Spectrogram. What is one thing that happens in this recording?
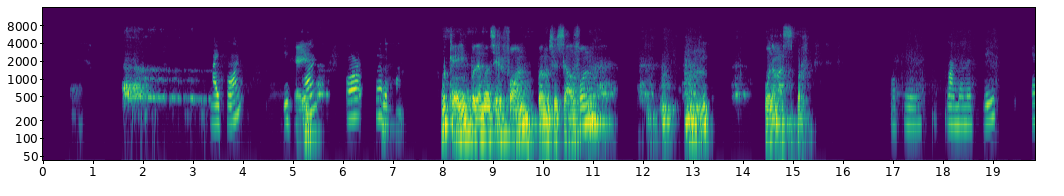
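A man speaks with animation through an online call.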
